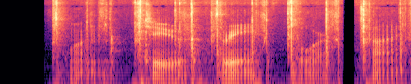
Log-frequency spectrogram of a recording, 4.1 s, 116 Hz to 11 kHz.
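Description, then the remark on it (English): Six playing cards are discarded off the top of a deck during a card game, a quick series of crisp snaps and flicks, with a brief murmur of a voice partway through. “So discard 6 from the top of the deck.”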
